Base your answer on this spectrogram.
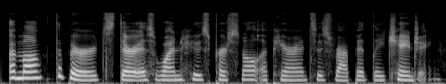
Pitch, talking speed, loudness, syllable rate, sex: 215 Hz, 160 wpm, -18 LUFS, 5.9 syllables/s, female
